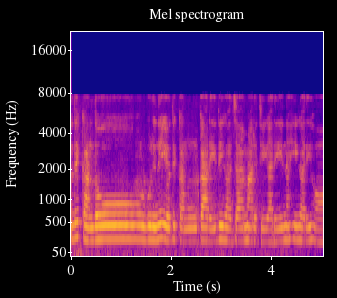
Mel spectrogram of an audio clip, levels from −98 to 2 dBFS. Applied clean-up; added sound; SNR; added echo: neural separator model SepFormer DNS4.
